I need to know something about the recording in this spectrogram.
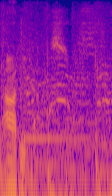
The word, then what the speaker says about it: adidas: by the way that is indeed how you pronounce adidas but back to film after writing that paper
